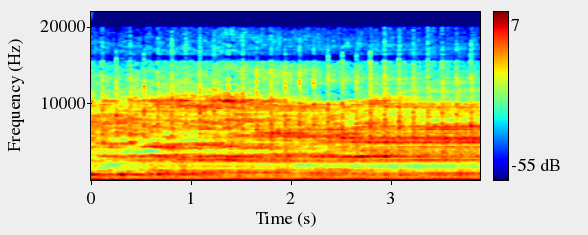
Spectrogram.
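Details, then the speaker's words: 1972 Mercedes 280SE 4.5 V8 with D-Jetronic injection, stored since 2011, fuel system empty, started with starting fluid: steady, even idle with smooth low rumble, no knocks or misses; normal running. "Not bad. Coming out of storage since 2011."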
